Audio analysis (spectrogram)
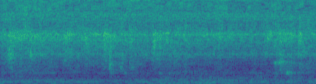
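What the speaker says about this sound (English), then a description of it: "We're going to wash this can again." Tap water runs steadily into a sink while a can is washed, a close, constant splashing rush with no pauses.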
